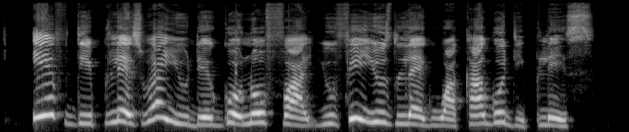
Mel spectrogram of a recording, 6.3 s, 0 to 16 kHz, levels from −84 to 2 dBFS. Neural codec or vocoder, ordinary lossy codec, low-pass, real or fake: none; none; 14.4 kHz; real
